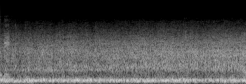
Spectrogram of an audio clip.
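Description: Steady stadium ambience under a televised football match: a continuous low rumbling din with no distinct events standing out.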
